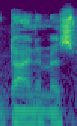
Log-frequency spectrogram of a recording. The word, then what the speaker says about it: Dynamis: And this is the Dynamis music, or Dynamis music, depending on, how you want to pronounce it. The music that would play in the Dynamis zones.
